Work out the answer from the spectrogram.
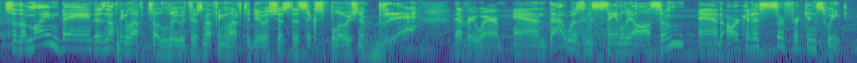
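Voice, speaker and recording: A man's voice: mid-range voice, lively intonation, brisk, background noise. A man working as game master, narrating a tabletop game with an enthusiastic, slangy and dramatic delivery. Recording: music behind the voice. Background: background music.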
